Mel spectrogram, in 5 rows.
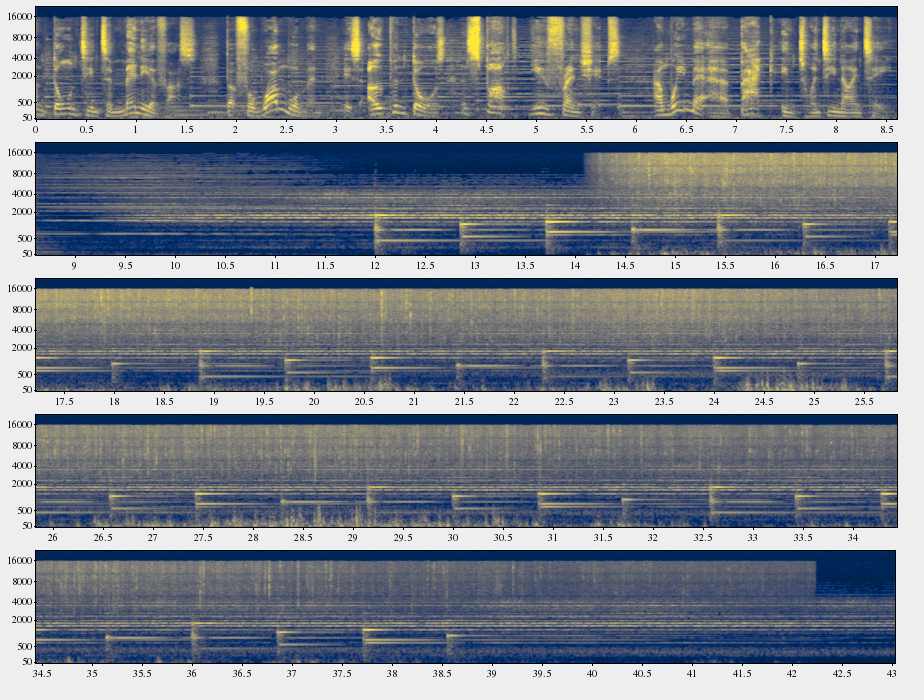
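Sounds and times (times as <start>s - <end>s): low crackling rumble: 14.1s - 42.2s.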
